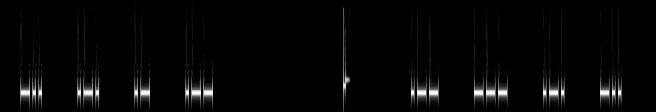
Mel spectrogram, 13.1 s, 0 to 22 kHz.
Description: Morse code, heard as a keyed tone, about 20 wpm, spaced as for 9 wpm, 700 Hz. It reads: DRAW WORD
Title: 4x Character Spacing - Top 500 Words - 20wpm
